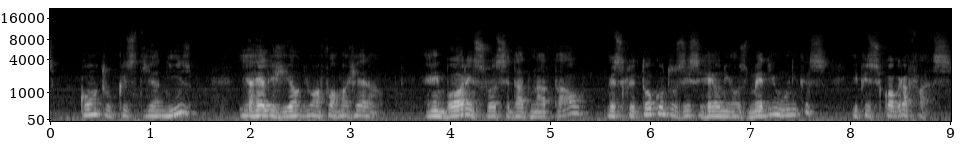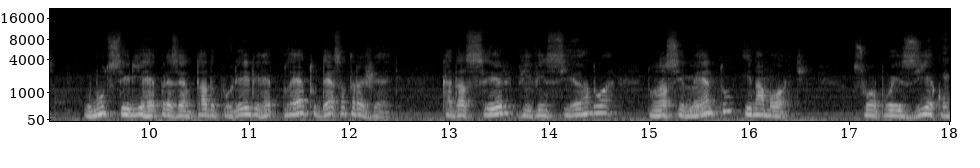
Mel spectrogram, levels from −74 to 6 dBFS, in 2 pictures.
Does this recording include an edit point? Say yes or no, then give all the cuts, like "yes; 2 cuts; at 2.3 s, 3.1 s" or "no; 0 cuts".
yes; 3 cuts; at 5.5 s, 9.3 s, 17.0 s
